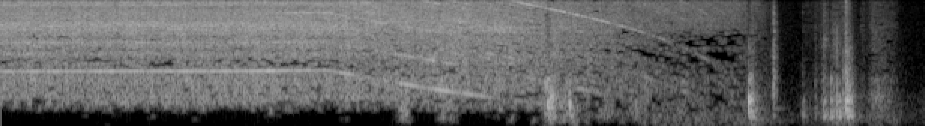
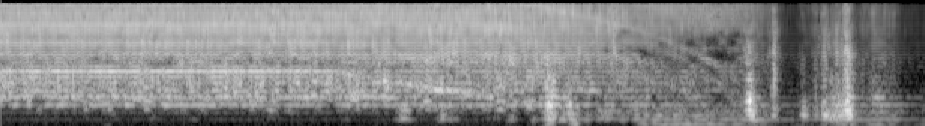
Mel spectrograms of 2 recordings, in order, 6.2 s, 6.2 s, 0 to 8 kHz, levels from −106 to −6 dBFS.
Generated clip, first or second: second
